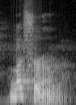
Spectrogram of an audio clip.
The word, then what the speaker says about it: mushroom: And then room with a long oo, like food. Room. Mushroom.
